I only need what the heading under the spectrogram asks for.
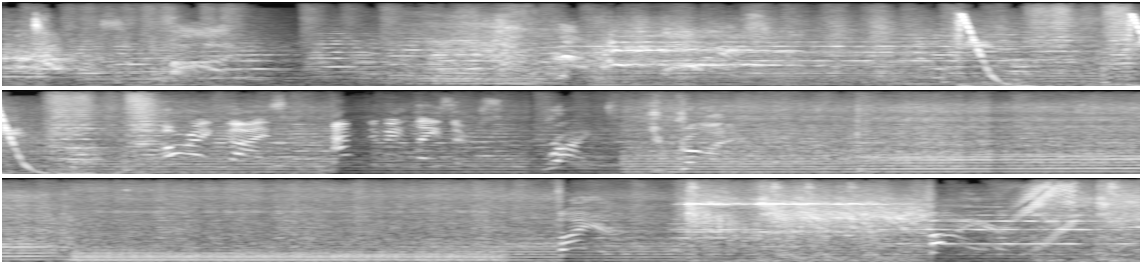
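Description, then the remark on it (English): A car engine runs loud, revving up and down with a steady throaty drone, punctuated by sharp crashing impacts and rushing whooshes, with motorcycles and voices faintly mixed underneath. “How did she hear him from that far away over motorcycles? And an engine running on a car.”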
